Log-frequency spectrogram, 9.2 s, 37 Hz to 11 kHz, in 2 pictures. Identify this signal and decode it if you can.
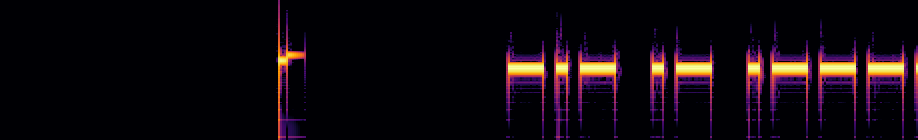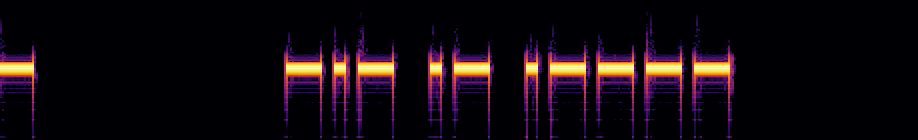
Morse code, heard as a keyed tone, about 20 wpm, 700 Hz. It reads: KA1 KA1
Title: USA Call Sign Prefixes - Repeated 2x - 20wpm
